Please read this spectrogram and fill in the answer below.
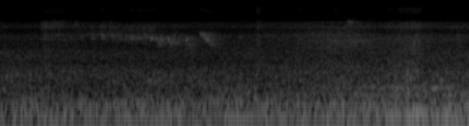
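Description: Outdoor background noise: a steady low rumble, with a few brief high chirps about two to three seconds in.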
